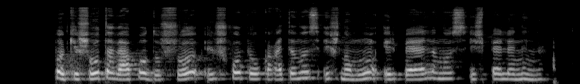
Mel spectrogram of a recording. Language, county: Lithuanian, Kaunas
